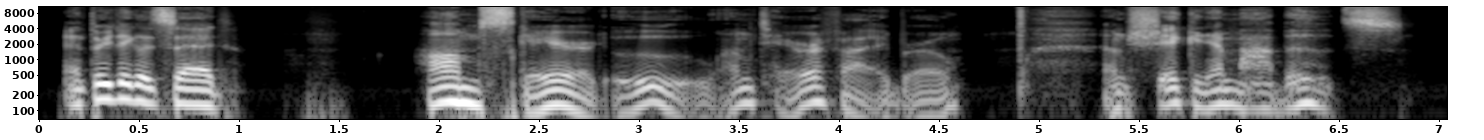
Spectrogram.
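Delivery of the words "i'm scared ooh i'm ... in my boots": play-acted, slow, drawn-out sarcastic terror. Answering a viewer's comment about being scared: sarcastic mock fear. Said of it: "The sarcasm".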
